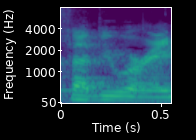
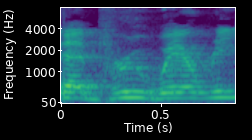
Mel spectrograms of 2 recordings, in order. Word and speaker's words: February: It's spelled like it's supposed to be said February, but it's February.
